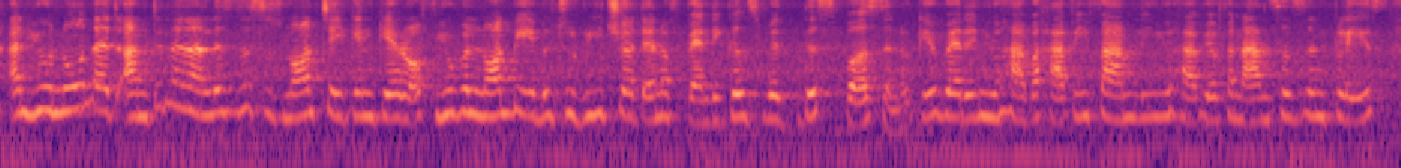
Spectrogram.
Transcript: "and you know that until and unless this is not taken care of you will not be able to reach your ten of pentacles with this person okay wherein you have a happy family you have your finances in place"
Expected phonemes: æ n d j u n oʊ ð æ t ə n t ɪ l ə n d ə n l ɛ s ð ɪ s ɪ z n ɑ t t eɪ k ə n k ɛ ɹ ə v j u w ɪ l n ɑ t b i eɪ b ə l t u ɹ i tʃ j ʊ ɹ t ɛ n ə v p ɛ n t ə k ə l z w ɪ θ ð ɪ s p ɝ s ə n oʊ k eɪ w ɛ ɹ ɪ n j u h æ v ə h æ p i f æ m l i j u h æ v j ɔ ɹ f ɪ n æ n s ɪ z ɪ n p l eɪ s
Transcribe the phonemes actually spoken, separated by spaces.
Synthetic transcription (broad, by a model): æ n d j u n oʊ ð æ t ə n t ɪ n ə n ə l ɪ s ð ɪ s ɪ z n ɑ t t eɪ k ə n k ɛ ɹ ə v j u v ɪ l n ɑ t b i eɪ b ə l t u ɹ i tʃ j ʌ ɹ t ɛ n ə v p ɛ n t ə k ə l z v ɪ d ɪ s p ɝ s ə n oʊ k eɪ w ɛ ɹ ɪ n j u h æ v ə h æ p i f æ m l i j u h æ v j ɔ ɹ f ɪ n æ n s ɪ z ɪ n p l eɪ s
